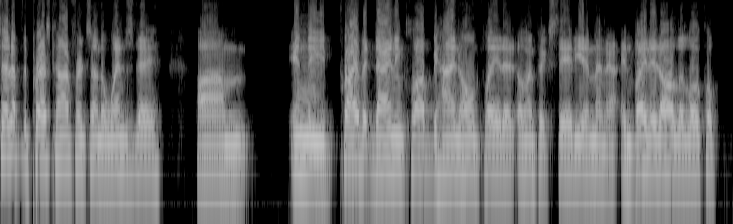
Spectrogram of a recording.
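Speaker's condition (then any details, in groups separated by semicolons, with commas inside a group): No condition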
